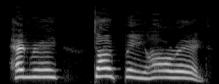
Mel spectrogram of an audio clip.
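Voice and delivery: high, scolding yell; yelling mum. A narrator's reading. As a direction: yell at your naughty son. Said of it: "yelled Mum".

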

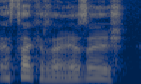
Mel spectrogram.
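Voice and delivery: mock incomprehensible Scottish accent; lightly imitated thick Scottish accent; garbled Scottish imitation. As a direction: slur it into thick Scottish gabble. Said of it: "Don't know how you understood that".

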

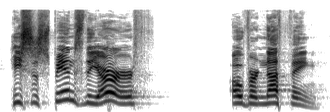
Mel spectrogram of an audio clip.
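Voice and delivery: loud, high, slow proclamation; forceful scripture declamation. Acted. Preacher reading Job on God's power, loud declamation. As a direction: ring the verse out, stretching the big words.

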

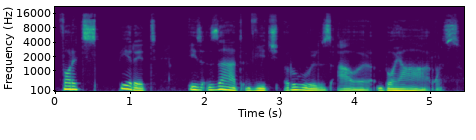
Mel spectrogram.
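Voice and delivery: put-on slow, stately accented Count with sweeping pitch; courtly Count Dracula. Count bidding his young guest farewell, slow and courtly. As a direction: draw out every word as a gracious, sinister host.

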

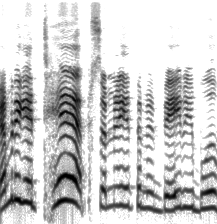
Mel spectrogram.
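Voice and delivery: excited, high-pitched plan. Retold or imitated. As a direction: gush about it eagerly. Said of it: "I was like".

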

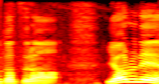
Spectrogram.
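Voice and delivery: ordinary talk

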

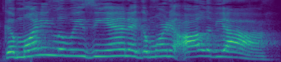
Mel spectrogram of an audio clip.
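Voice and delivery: loud, high, cheerful greeting; calling out. Real, not acted. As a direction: call out to everyone across the room.

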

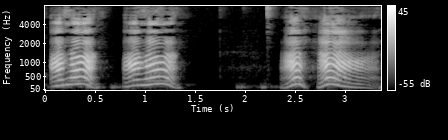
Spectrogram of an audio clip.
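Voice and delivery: uh-huh with nasal ah, fading. Shown as a demonstration. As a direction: practise uh-huh, O through the nose.

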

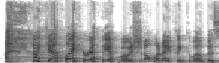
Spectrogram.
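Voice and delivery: high, tearful voice breaking with emotion; fighting back real tears, laughing through them; choked up. Real, not acted. Guest choking up while telling her podcast host about Oprah, tearful. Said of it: "oh, I'm gonna cry".

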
